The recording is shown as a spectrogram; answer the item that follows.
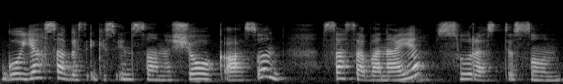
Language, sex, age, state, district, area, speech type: Kashmiri, female, 45-60, Jammu and Kashmir, Ganderbal, urban, spontaneous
